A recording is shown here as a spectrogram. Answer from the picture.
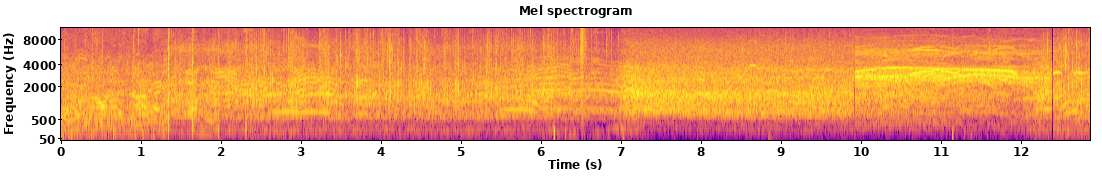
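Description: Football crowd in a stadium stand, many voices shouting over one another. About seven seconds in it changes abruptly to a steady roar of cheering and applause, with a high wavering whistling tone over it in the last two seconds.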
